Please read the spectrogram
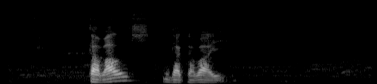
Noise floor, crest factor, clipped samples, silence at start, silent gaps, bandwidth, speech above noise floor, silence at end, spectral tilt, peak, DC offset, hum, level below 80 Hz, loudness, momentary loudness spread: -69 dBFS; 22 dB; under 0.1%; 0.9 s; none; 11.5 kHz; 40 dB; 1.55 s; -5.5 dB/octave; -10 dBFS; under 0.1%; none; -80 dBFS; -30 LUFS; 18 LU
